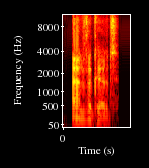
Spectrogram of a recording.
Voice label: "advocate", British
